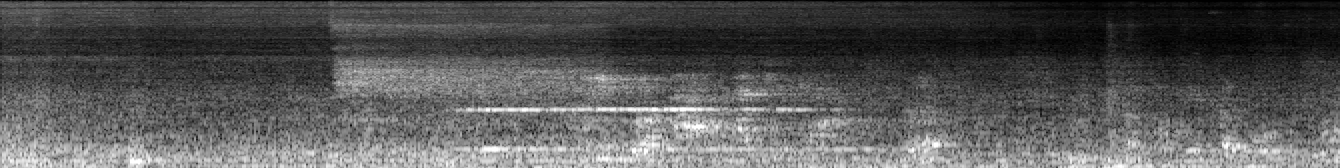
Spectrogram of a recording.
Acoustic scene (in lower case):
subway station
